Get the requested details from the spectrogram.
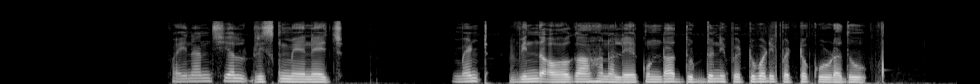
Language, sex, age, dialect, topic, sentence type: Telugu, male, 25-30, Southern, banking, statement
